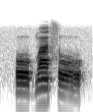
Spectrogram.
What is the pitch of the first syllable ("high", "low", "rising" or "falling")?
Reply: low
